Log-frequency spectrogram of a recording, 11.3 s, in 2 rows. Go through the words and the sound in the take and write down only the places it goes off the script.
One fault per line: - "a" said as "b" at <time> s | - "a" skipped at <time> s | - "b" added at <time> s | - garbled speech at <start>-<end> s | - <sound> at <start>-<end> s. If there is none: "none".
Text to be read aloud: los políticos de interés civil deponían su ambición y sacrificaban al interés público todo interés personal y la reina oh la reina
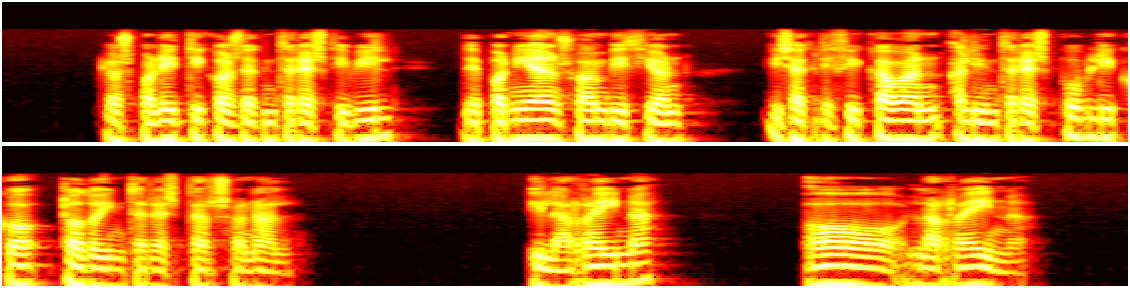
none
